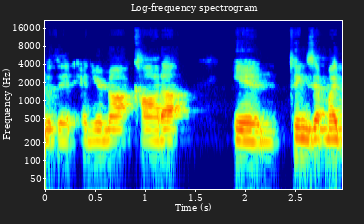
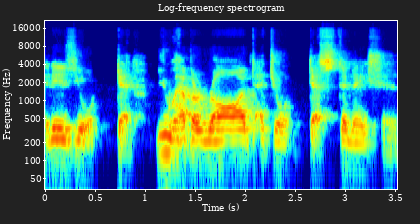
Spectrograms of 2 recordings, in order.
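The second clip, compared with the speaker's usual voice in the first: put-on deep movie villain voice. Quoting a famous line in a put-on voice: James Earl Jones voice. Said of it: "In my best, uh, James Earl Jones voice".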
